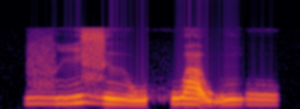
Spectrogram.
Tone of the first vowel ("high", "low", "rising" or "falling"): rising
